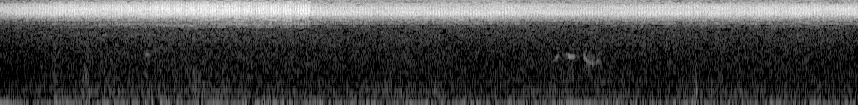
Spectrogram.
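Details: Grasshoppers in a meadow in the Russian countryside in July, near hills and a lake, making a continuous, high-pitched shimmering buzz that holds steady throughout.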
